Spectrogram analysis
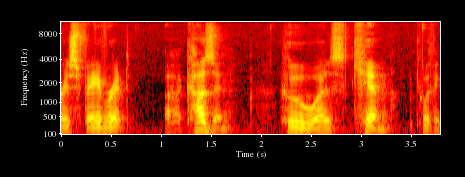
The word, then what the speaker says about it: Cim: time uh it's it's people call it Sim phonetically that's the way it is supposed to be pronounced I guess but my parents called me Kim and they named me Kim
